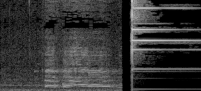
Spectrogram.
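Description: A single bright chime struck a little over a second in, after a sudden cut, ringing on as one low tone with several high tones above it and slowly fading: the logo sting of the end card. Before it, a short stretch of speech over hiss.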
